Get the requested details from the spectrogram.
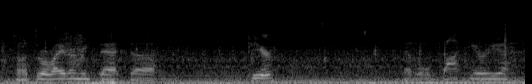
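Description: Over noticeable background noise, a man's voice sounds dry, with no echo. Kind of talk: casual vlog chat. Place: waterside. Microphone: phone near.

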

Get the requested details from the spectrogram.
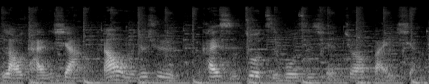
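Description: Over clear background music, a woman's voice comes through. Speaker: singer. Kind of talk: interview answer. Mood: animated storytelling, slightly spooked. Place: meeting room.

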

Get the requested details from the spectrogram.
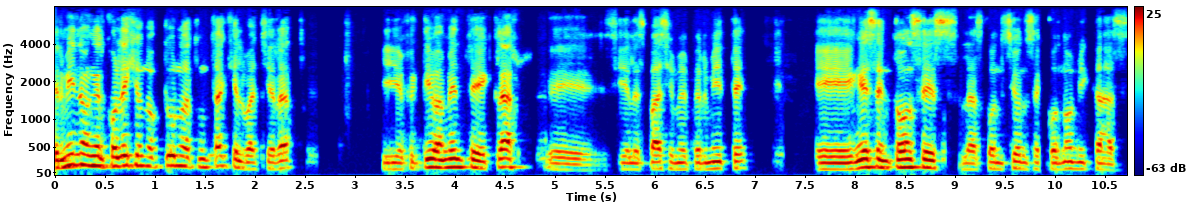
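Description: At a moderate pace and medium pitch, a man speaks in a plain, everyday voice with ordinary pitch variation over a quiet background. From Ecuador, Imbabura (Natabuela). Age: 50s. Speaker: teacher and local politician. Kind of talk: interview. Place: home room. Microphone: video call.

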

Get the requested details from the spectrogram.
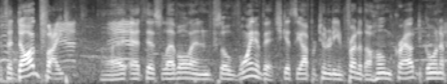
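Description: An energetic man at a fairly high pitch, lively in intonation, dry with no echo, over loud background noise. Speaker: play-by-play commentator. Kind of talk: live sports play-by-play commentary. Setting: arena broadcast. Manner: fast, energetic, clipped call of the action. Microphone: headset.

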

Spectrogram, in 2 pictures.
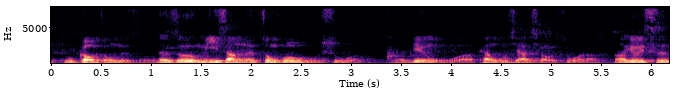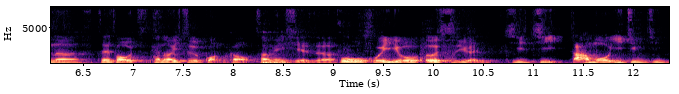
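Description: An unremarkable speaking voice: a man at a fairly low pitch and moderate pace. His loudness swings widely over light background noise. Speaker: religious lecturer. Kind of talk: sermon. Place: hall.

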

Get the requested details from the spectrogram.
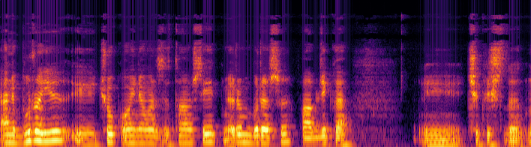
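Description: Pitch swings very widely while the speech holds a moderate pace. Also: man. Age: 20s. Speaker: tech YouTuber. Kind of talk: product review tutorial. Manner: casual with frequent fillers. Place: home room. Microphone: phone near.

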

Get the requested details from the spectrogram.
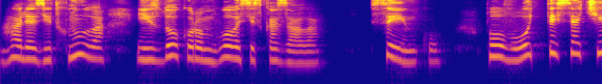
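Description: This is an unforced reading voice. The background is quiet.

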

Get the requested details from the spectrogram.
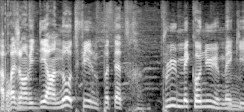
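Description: The talking proceeds at a moderate pace. Faint music sits in the background. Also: man. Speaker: podcast co-host. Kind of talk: casual film commentary chat. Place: studio. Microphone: studio mic.

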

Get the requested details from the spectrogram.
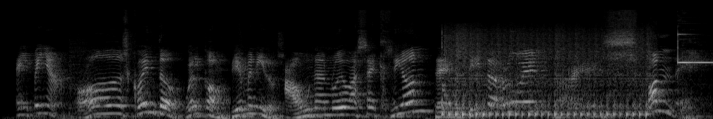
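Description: Loud background noise sits under a man speaking at a very slow pace. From Spain. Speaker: comedian. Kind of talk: comedy monologue to camera. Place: home room. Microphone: phone near.

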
